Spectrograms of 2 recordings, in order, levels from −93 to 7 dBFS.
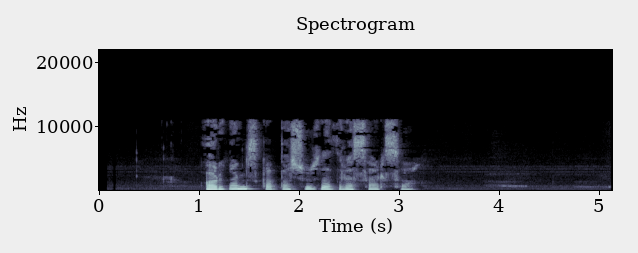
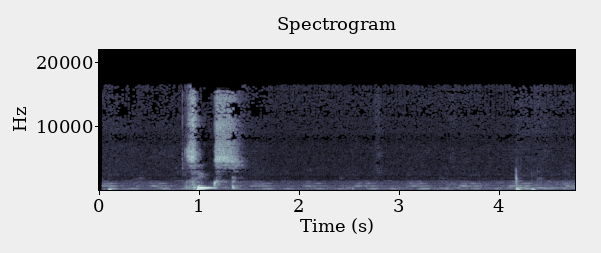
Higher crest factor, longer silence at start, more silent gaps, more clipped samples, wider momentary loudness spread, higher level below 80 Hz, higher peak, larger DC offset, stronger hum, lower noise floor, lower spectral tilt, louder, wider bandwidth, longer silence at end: about the same, 24 dB vs 22 dB; first, 1.05 s vs 0.1 s; neither; neither; second, 12 LU vs 29 LU; second, -72 dBFS vs -60 dBFS; about the same, -2 dBFS vs -2 dBFS; neither; neither; first, -67 dBFS vs -47 dBFS; about the same, -5 dB/octave vs -4 dB/octave; second, -23 LUFS vs -18 LUFS; second, 11.5 kHz vs 17 kHz; first, 2 s vs 0.05 s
